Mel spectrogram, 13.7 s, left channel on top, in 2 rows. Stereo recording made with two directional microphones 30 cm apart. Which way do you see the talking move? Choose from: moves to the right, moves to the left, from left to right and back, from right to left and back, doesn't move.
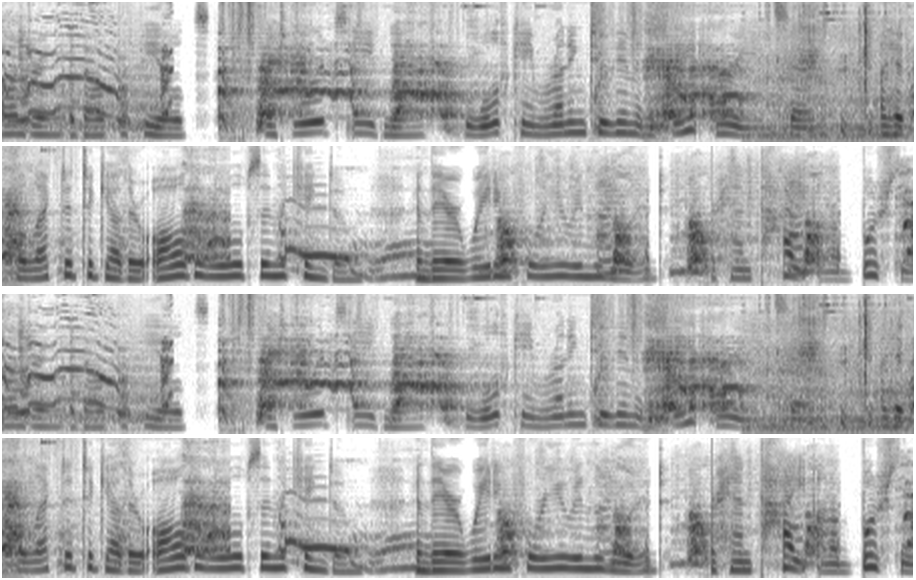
moves to the right.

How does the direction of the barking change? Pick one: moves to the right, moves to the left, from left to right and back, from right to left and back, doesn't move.
from left to right and back.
